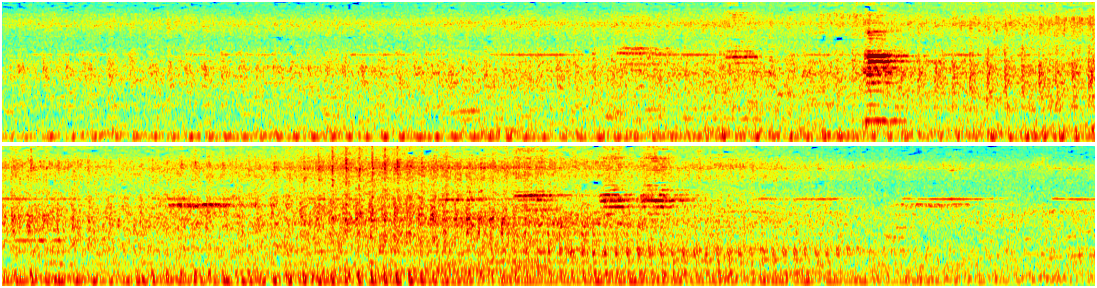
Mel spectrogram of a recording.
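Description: Motor vehicles passing close on the road, their engine rumble swelling to a peak about seven seconds in, with a sharp knock about four seconds in and people talking in the background.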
